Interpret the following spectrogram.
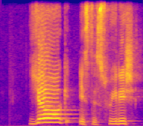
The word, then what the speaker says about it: jag: So, let's look a little bit closer to this jag. Jag is the Swedish I. And in Swedish, we have a tendency to drop the G in the end. We don't pronounce it.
